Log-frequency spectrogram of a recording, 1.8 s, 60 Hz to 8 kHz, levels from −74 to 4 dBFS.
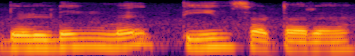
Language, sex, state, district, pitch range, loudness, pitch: Hindi, male, Arunachal Pradesh, Lower Dibang Valley, 115-140 Hz, -13 LUFS, 135 Hz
